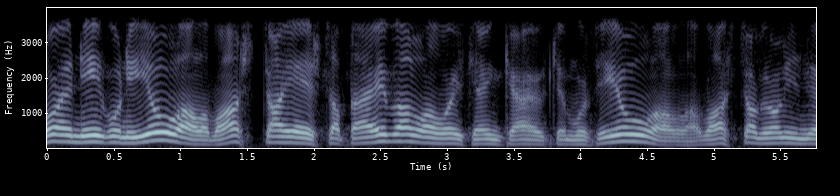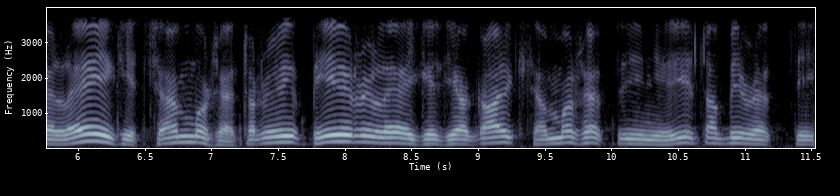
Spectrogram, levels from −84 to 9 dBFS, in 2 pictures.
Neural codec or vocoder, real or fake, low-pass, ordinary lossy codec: codec, 16 kHz, 4.8 kbps, FACodec; fake; 3.6 kHz; none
